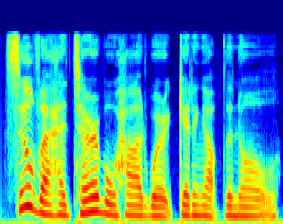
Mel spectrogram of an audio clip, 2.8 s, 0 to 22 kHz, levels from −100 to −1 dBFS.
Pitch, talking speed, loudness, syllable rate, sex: 190 Hz, 190 wpm, -16 LUFS, 4.8 syllables/s, female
